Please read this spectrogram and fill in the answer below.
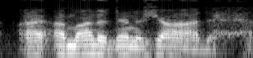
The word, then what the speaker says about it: Ahmadinejad: The language used by Iranian President I'm going to have difficulty with this because it's Ahmadinejad, I believe the emphasis is on the last syllable there.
